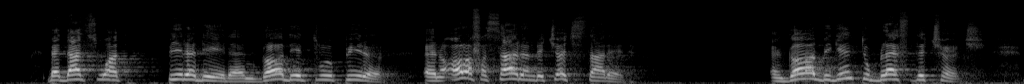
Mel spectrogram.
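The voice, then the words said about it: Strong foreign accent. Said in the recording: “my crazy accent”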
